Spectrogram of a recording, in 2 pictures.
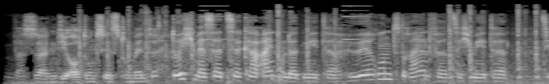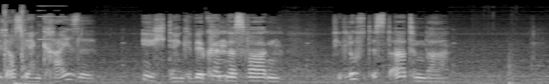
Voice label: Hörspiel; PerryRhodan

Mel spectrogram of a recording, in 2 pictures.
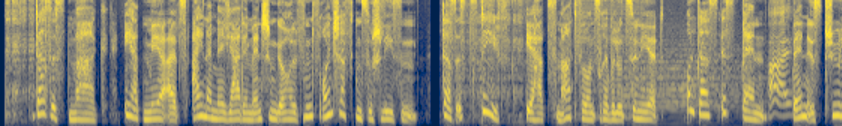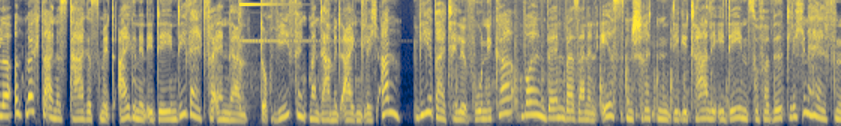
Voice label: Erklärfilm; O2 Think Big

